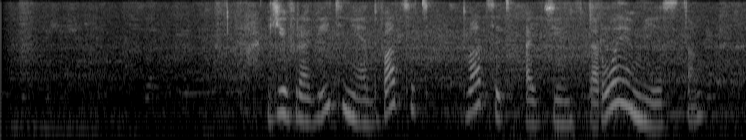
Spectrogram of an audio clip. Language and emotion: Russian, neutral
